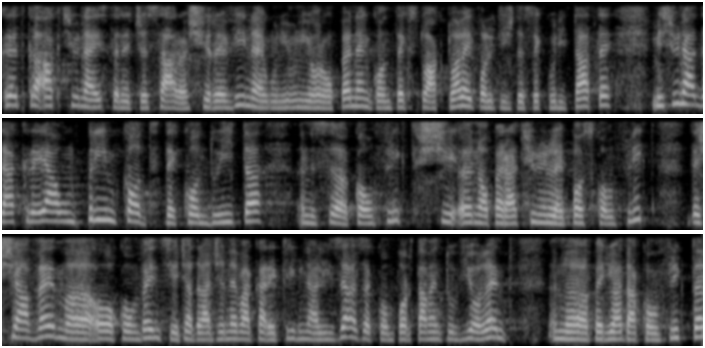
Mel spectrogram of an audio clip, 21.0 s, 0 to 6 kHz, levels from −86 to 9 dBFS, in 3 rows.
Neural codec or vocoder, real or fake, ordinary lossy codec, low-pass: vocoder, 22.05 kHz, 80 mel bands, HiFi-GAN; fake; MP3, 48 kbps; 5.4 kHz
